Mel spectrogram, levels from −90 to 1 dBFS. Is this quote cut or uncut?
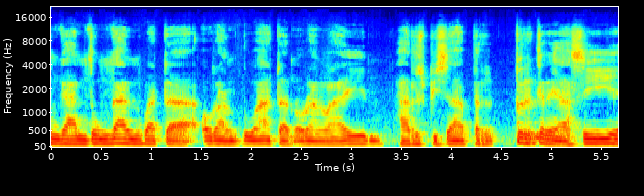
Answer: cut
